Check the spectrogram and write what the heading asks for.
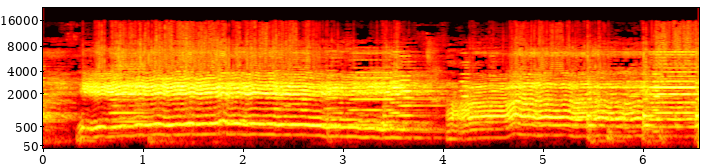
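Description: Devotional singing: a voice holding long, wavering notes in two drawn-out phrases, the second starting about four seconds in, over steady instrumental accompaniment.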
